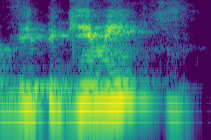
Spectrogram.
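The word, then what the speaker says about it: Vegepygmy: These look like veggie pygmy. Oh shit. Veggie pygmy? Yeah, or vipigimi, depending on who's pronouncing it.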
